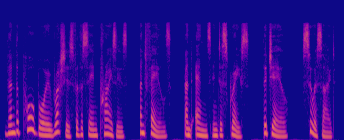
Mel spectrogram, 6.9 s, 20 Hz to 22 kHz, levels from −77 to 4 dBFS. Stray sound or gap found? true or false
false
